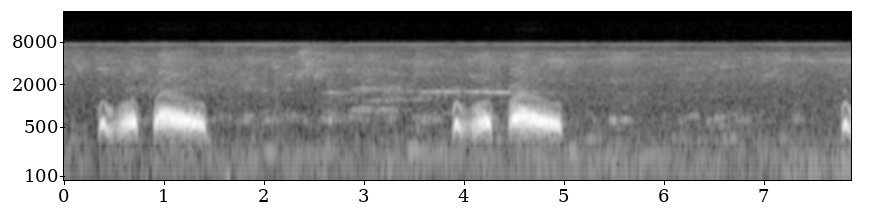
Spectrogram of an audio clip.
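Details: Spotted dove call used as a lure to make other doves answer; two cooing phrases about three seconds apart, each a short double coo followed by a longer, louder drawn-out coo, with a third phrase starting at the end.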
